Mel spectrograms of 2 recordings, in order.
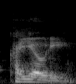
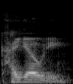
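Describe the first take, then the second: No difference in how they are said.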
